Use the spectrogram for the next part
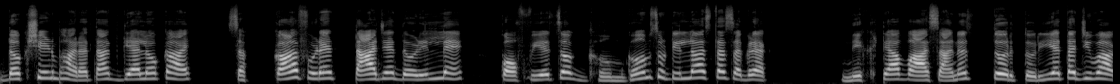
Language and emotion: Goan Konkani, happy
